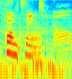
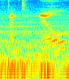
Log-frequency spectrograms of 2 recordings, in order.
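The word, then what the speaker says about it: fentanyl: This opioid isn't fentinyl like how a majority pronounce it rather fentinil.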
